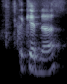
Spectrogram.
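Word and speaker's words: echidna: It's pronounced akidna.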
